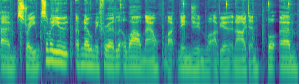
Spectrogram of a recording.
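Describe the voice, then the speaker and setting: A man's medium-pitched, ordinary speaking voice with ordinary pitch variation, a moderate pace and hardly any pauses. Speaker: streamer; YouTuber.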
